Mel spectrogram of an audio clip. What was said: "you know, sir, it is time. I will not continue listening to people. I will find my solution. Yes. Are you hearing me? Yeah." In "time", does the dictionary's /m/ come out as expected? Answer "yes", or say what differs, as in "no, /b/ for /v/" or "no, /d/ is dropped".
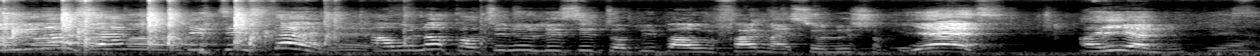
no, /m/ is dropped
